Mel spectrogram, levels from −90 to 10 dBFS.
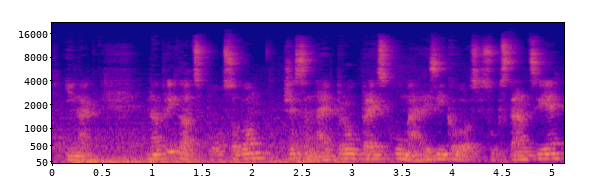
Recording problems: off-mic speech; far
room echo; slight; dies away in 0.3 s
train or aircraft noise; noticeable; throughout; 15 dB below the speech
wind in the background; noticeable; throughout; 15 dB below the speech

